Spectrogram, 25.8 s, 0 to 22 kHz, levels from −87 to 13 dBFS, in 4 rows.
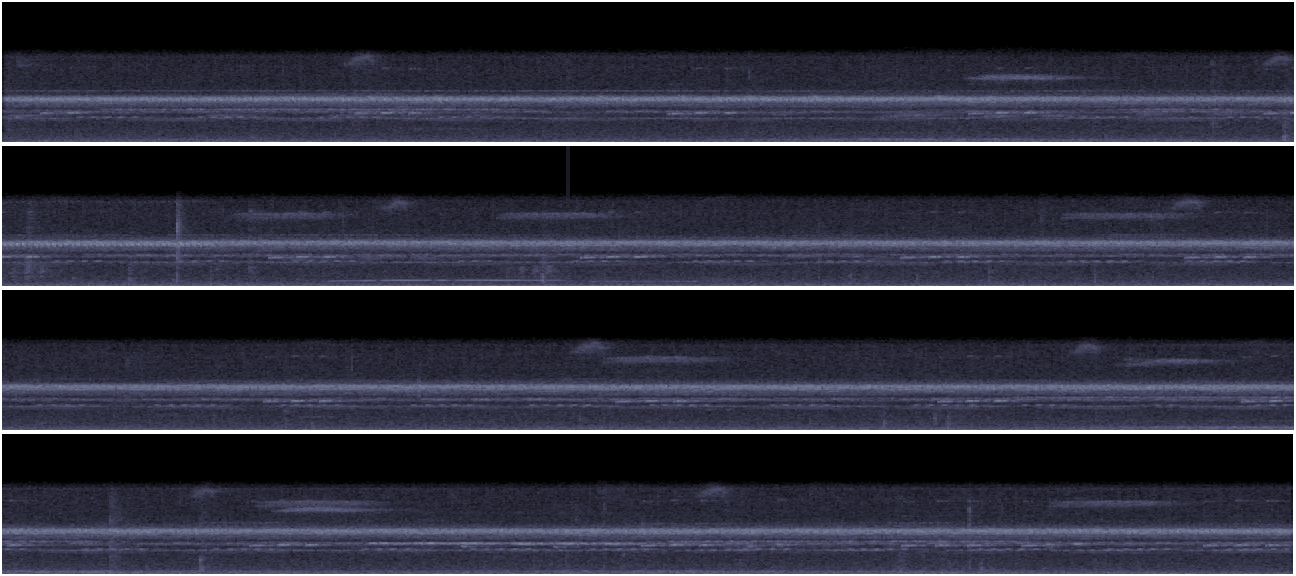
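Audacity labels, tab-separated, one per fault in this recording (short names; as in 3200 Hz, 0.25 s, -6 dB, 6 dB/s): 9.290000	9.290000	pop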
